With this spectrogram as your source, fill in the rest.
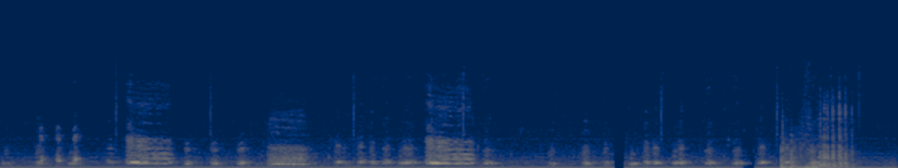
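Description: Minecraft chickens cluck in short, repeated bursts, several birds calling back and forth at a moderate level over a low steady hum, with a couple of brief dropouts and no talk.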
